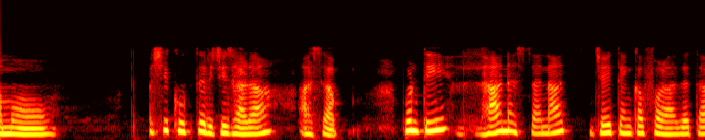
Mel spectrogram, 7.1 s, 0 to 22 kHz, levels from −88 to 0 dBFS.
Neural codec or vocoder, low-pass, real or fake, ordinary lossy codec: none; 5.4 kHz; real; none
